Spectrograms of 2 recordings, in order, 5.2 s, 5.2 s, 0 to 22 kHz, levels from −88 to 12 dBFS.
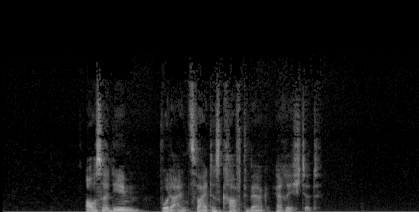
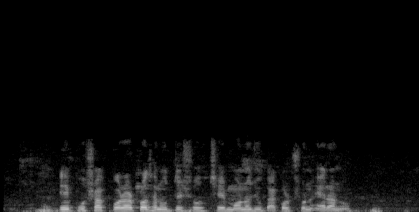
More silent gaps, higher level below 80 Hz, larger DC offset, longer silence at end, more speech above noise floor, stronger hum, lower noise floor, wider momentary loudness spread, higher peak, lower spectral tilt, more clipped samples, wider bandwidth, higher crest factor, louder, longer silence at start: neither; about the same, -54 dBFS vs -52 dBFS; neither; first, 1.25 s vs 0.45 s; about the same, 30 dB vs 32 dB; neither; about the same, -59 dBFS vs -56 dBFS; second, 12 LU vs 15 LU; second, -10 dBFS vs -6 dBFS; second, -4 dB/octave vs -7.5 dB/octave; neither; first, 16 kHz vs 7.4 kHz; about the same, 22 dB vs 20 dB; second, -29 LUFS vs -25 LUFS; first, 1.05 s vs 0.45 s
